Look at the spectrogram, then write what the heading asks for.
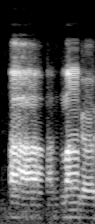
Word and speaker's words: Mungo: mods exactly as what Mungo here has. Say it right, it's Mungo, not Mungo.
